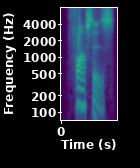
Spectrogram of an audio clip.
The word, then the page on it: fauces: American English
